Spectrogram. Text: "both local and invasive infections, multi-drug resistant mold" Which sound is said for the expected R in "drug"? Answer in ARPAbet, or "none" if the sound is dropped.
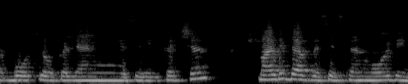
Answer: none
